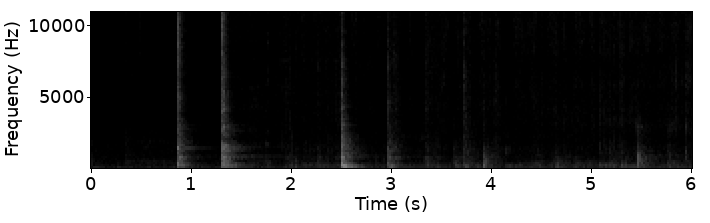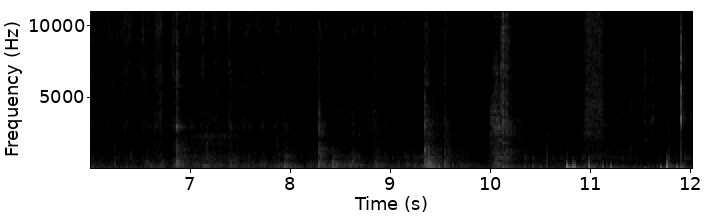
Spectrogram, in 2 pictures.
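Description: Faint clicks and light scraping of a Phillips screwdriver turning out screws from a refrigerator's sheet-metal rear cover panel, with sharper clicks about a second in and again near the end.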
